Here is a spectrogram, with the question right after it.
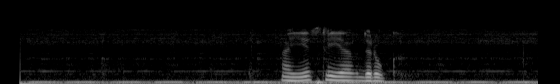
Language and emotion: Russian, neutral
